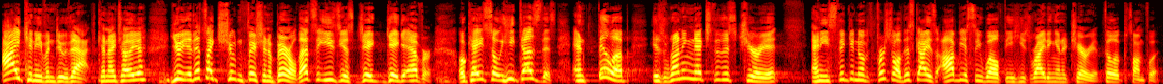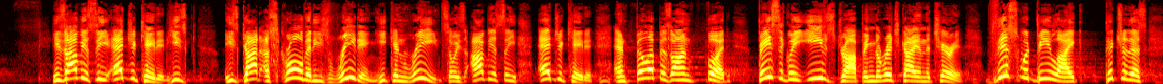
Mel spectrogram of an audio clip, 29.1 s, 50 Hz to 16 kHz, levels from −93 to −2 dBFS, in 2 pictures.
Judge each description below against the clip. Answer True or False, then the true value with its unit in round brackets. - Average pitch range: False (5.8 semitones)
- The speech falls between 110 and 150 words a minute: False (190 wpm)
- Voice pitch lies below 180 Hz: False (245 Hz)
